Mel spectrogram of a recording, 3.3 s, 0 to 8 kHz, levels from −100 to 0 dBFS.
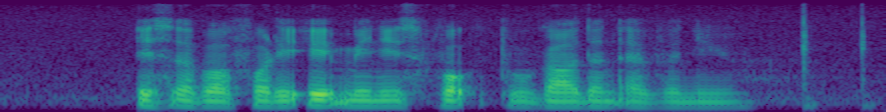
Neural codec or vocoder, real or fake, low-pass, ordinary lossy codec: none; real; 7.2 kHz; none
